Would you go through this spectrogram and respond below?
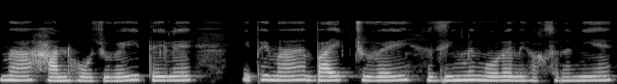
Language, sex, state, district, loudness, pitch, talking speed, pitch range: Wancho, female, Arunachal Pradesh, Longding, -18 LUFS, 185 Hz, 195 wpm, 180-195 Hz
